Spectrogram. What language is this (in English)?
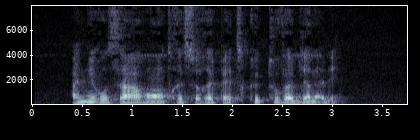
French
